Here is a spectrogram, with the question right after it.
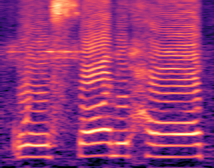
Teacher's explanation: والصالحات همس التاء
